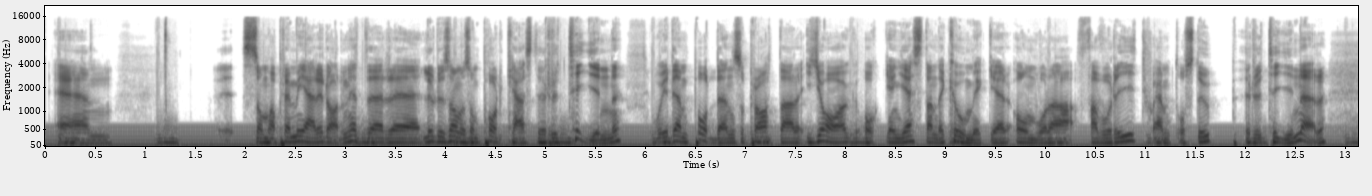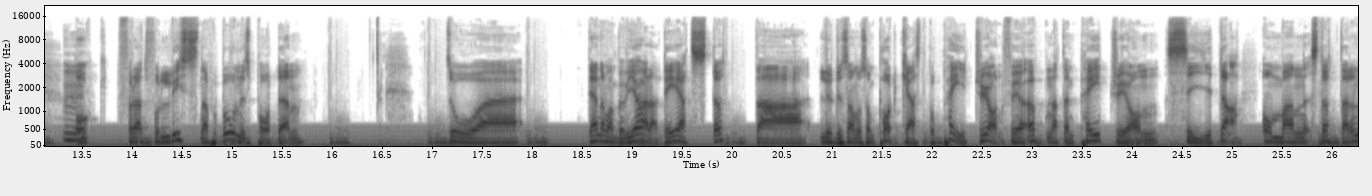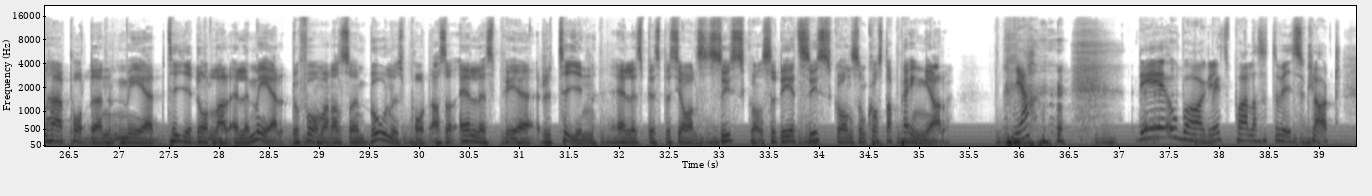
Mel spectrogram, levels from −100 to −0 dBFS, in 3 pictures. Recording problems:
electrical hum; noticeable; throughout; 60 Hz, 15 dB below the speech

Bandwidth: 15 kHz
